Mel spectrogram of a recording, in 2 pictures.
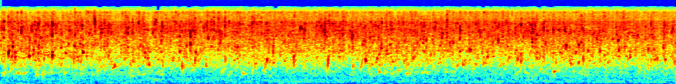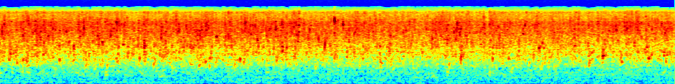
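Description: Shallow stream water trickling and splashing over a rock slab, a steady watery rush that fades slightly toward the end.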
